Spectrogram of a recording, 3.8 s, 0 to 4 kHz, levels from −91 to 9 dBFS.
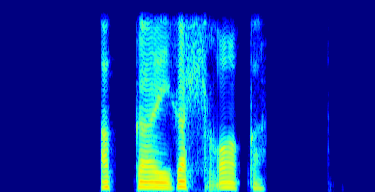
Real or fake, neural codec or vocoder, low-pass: fake; codec, 44.1 kHz, 7.8 kbps, Pupu-Codec; 3.6 kHz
